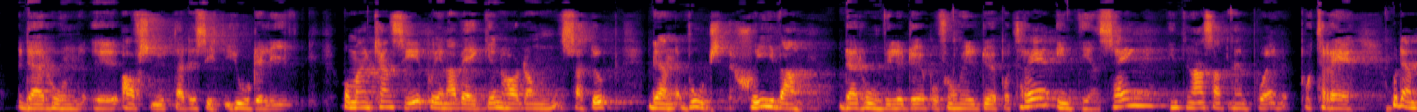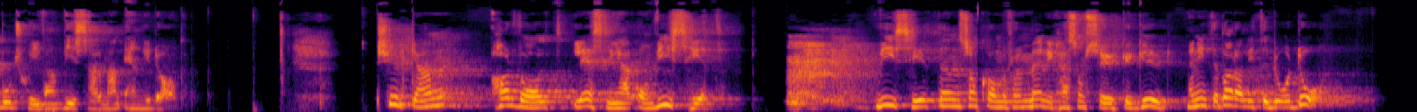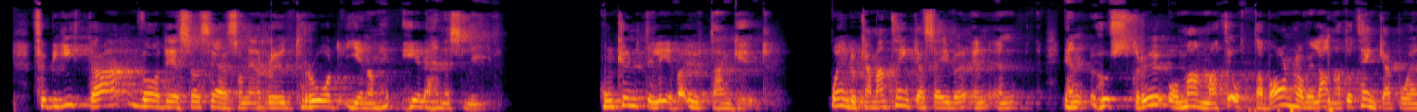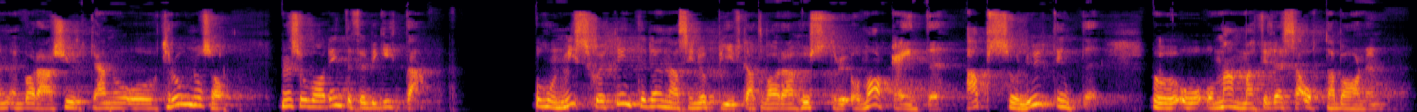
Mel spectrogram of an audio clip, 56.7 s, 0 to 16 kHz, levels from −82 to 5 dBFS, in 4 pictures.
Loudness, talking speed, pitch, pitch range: -17 LUFS, 160 wpm, 170 Hz, 150-205 Hz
